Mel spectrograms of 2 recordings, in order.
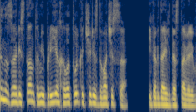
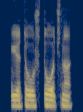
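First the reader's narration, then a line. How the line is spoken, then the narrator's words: Muttering to himself. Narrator (Russian): пробормотал про себя Юрасик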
